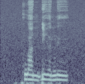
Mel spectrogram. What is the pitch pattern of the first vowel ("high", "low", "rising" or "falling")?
low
